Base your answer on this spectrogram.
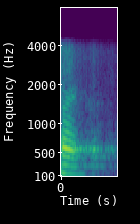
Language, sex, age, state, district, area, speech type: Assamese, male, 18-30, Assam, Sivasagar, urban, conversation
